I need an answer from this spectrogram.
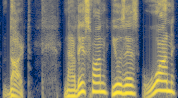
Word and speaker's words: D4RT: If you want to sound really cool, pronounce it as DART.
